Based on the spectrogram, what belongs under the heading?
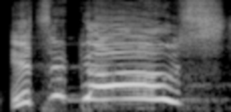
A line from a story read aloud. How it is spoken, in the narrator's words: they cried out in their fear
